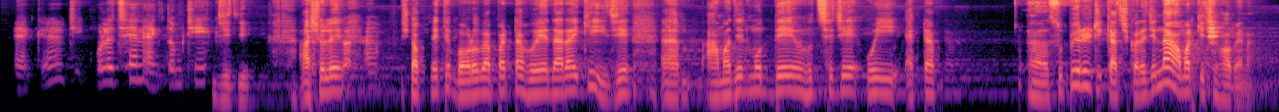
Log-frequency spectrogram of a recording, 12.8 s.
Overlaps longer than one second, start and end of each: none

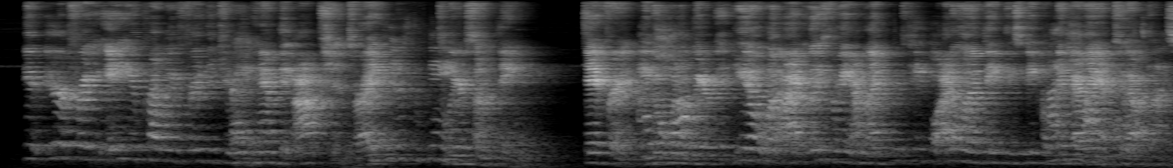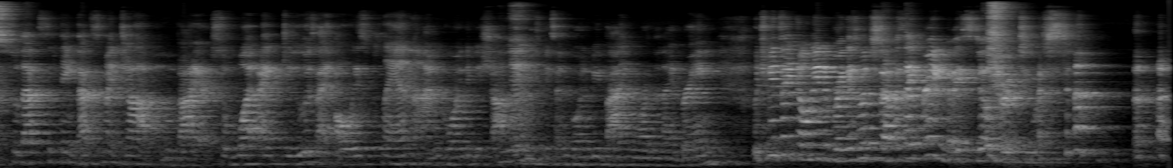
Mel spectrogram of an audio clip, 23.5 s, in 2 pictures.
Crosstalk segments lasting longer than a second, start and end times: 10.4-11.7

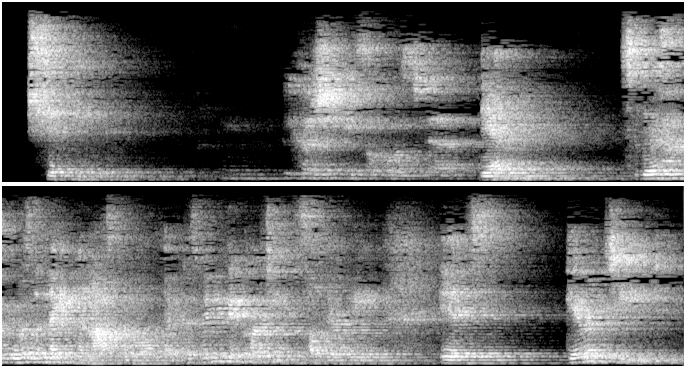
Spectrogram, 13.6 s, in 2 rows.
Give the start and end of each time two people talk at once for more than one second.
none

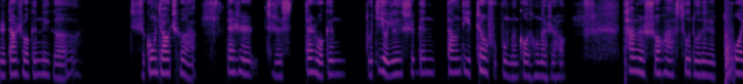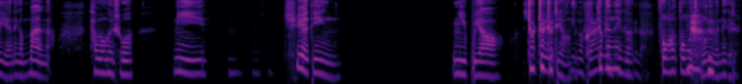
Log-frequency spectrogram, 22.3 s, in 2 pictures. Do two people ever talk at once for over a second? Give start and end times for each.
19.2-20.6

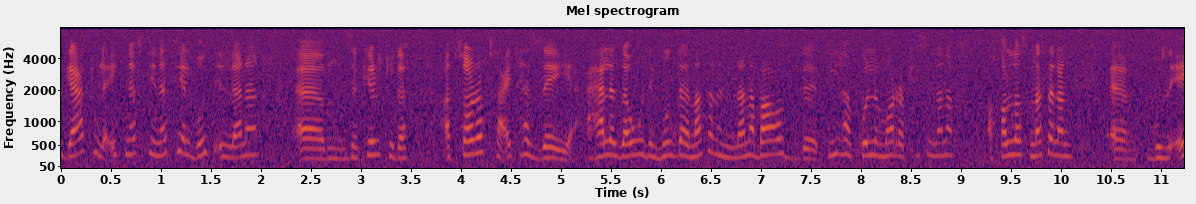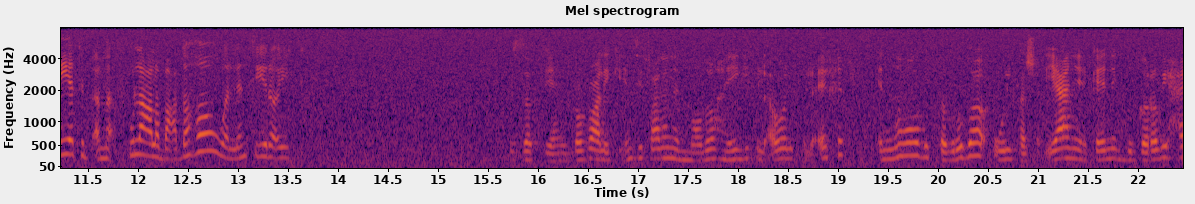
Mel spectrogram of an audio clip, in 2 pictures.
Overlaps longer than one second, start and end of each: none

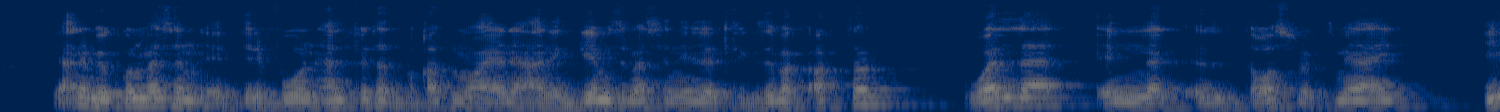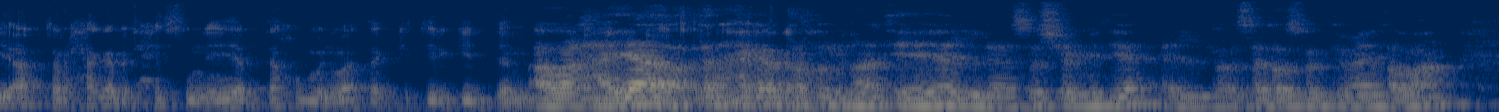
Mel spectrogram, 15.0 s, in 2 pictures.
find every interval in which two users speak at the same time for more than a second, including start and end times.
10.2-11.8

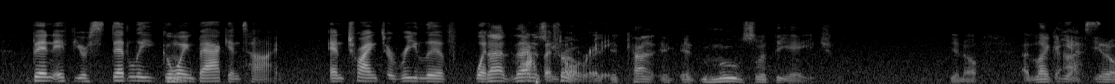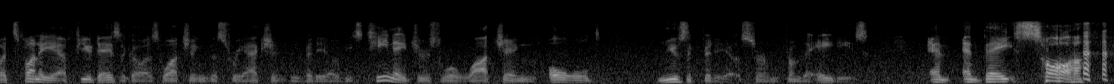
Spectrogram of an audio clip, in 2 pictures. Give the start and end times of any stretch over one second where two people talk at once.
4.8-6.0

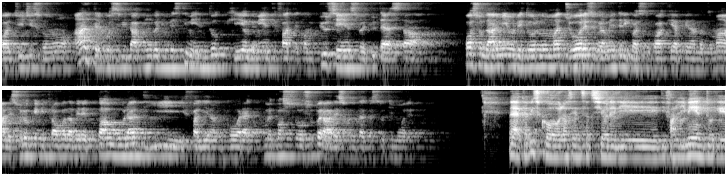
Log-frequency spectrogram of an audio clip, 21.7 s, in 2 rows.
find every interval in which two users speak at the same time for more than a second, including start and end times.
none

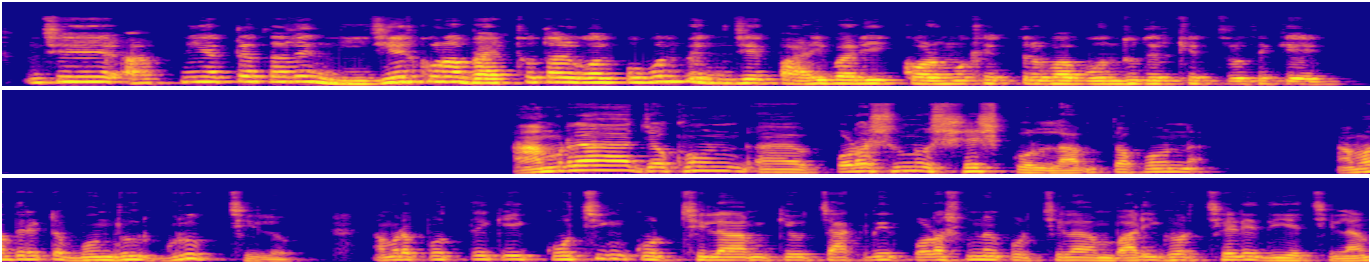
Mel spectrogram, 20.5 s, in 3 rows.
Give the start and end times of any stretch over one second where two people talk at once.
none

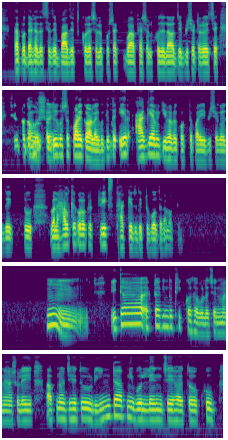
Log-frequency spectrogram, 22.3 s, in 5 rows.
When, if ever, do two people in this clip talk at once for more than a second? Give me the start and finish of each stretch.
none

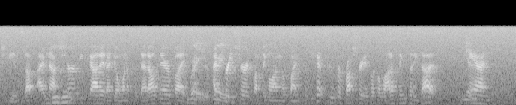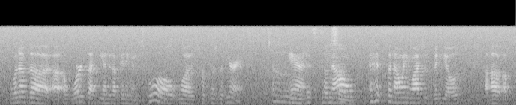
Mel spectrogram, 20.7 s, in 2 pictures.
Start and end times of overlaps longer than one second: 16.1-17.4

